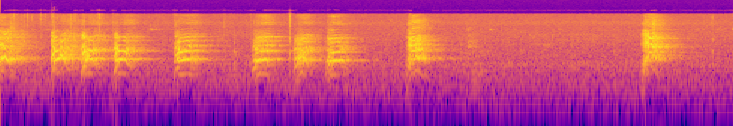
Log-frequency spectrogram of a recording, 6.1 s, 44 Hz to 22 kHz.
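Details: Female Pomeranian chasing a squirrel, filmed on 10/2/2016 at 1:26 PM: a rapid run of about eight sharp, high yappy barks in quick bursts, a pause, then one more bark.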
